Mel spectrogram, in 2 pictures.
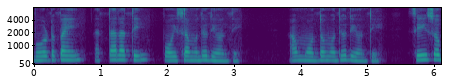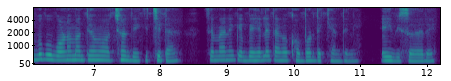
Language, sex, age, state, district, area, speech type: Odia, female, 30-45, Odisha, Boudh, rural, spontaneous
